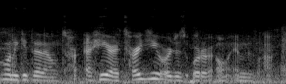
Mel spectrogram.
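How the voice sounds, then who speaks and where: A woman talks while noticeable noise fills the background. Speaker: college student vlogger. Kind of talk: casual vlog chat. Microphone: phone near.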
